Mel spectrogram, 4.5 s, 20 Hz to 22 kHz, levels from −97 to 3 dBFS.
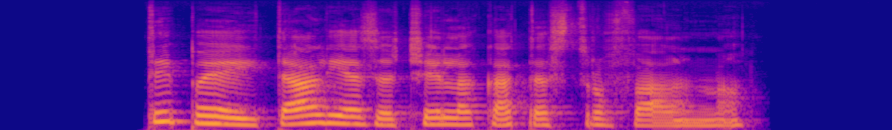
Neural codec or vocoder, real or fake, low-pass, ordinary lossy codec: none; real; none; none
